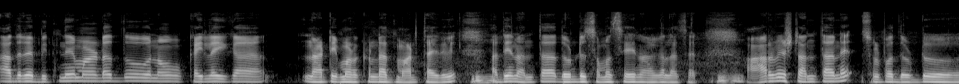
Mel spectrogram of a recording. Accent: Haradanahalli, Karnataka, India; Sir, Haradanahalli, Chamarajanagar ಪಕ್ಕ, ಒಂದು 6 kilometre ಇದೆ ಸರ್.

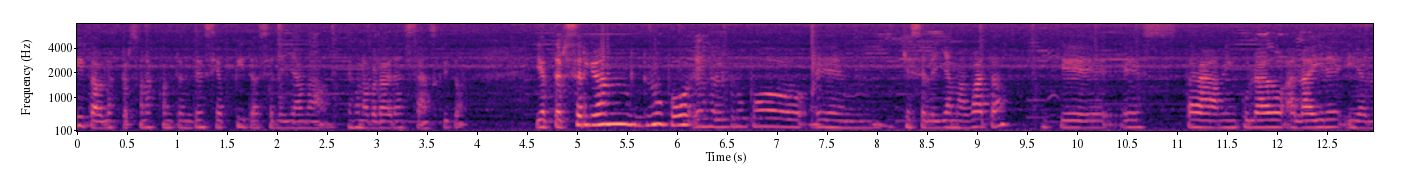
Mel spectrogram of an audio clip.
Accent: Santiago, Santiago Metropolitan, Chile; also born or lived in Valdivia; nací en Valdivia, pero la vida de mis padres se tejió para Santiago. Entonces ahí hice después mis estudios, me casé, hice familia, mis hijos. Pero siempre vinculada a Valdivia

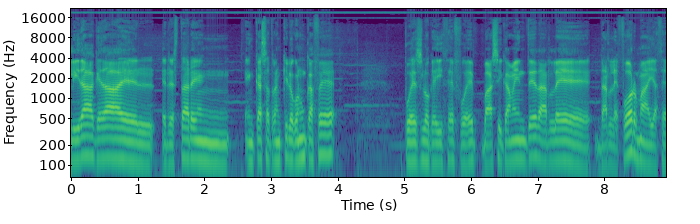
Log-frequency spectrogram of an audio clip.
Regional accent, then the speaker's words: Talavera de la Reina, Castilla-La Mancha, Spain; also born or lived in Asturias; básicamente he estado aquí en Talavera desde los 8 años, vine de Asturias

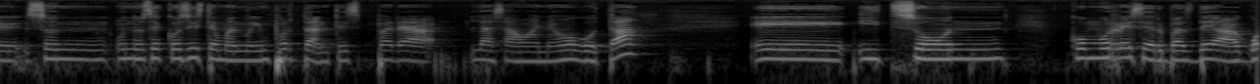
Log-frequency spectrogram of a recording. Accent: Madrid, Community of Madrid, Spain; Yo soy de aquí de Madrid.

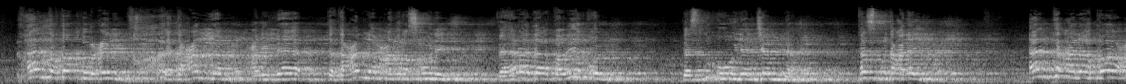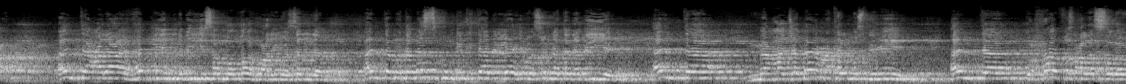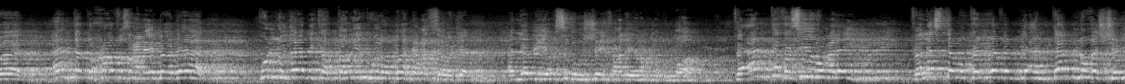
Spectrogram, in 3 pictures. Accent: Egypt; اللهم اجعل بلدنا مصر أمنا أمانا سخاء رخاء وسائر بلاد

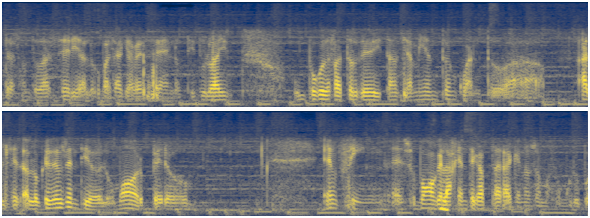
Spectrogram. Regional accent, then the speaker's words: Murcia, Region of Murcia, Spain; nosotros que somos de Murcia, igual en Vigo no nos conocen

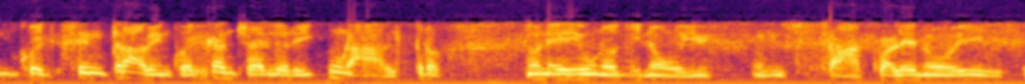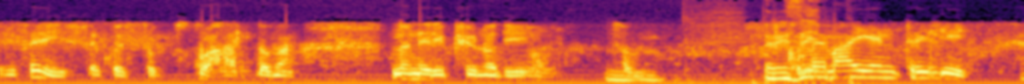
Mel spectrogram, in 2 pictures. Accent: Como, Lombardy, Italy; now in Rome, Italy; Io vivo a Roma, ma sono di Como.

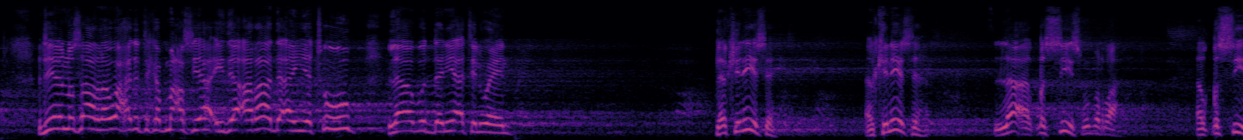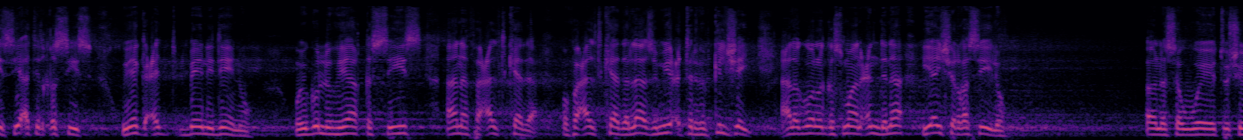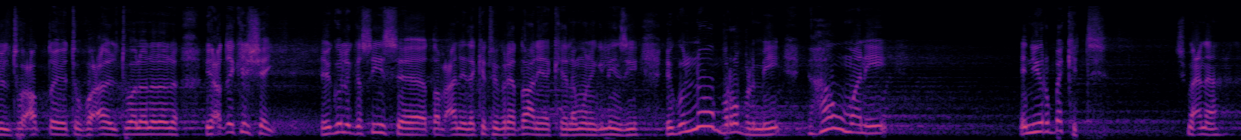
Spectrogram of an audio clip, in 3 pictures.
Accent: Saudi Arabia; واحد شاب عصى عندنا بالسعودية

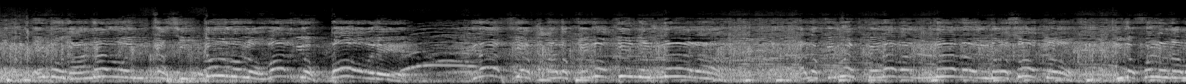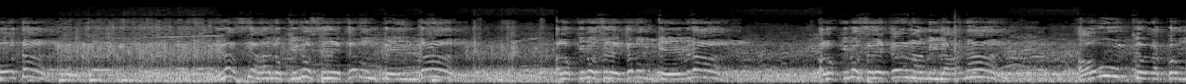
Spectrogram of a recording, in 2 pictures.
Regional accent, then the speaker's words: Córdoba, Argentina; Desde el corazón se lo digo como un cordobés orgulloso de este pueblo de Córdoba.

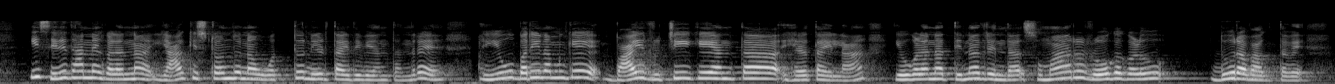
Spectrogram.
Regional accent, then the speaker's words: Karnataka, India; ನಾವು ಉತ್ತರ ಕರ್ನಾಟಕದವರು

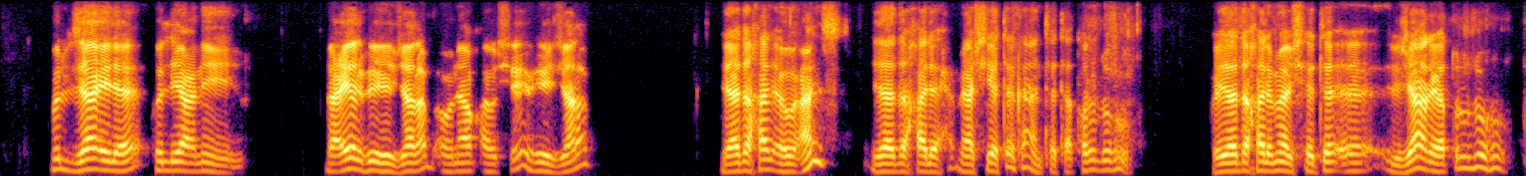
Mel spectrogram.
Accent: Mauritania; نحن عندنا في موريتانيا الخيام لا تكون أبدا من الجلود

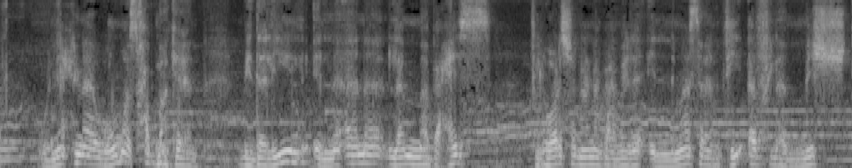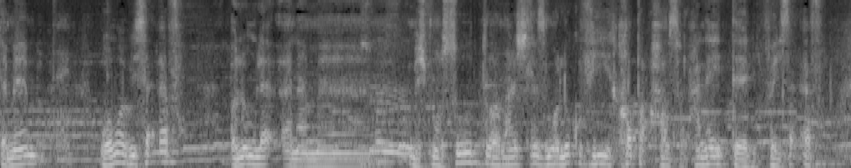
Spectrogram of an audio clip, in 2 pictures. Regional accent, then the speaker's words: Egypt; أغنى واحد وفخور جدا إن أنا أكون مصري وسط هذا الجمهور العظيم

